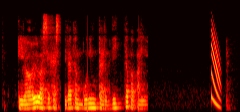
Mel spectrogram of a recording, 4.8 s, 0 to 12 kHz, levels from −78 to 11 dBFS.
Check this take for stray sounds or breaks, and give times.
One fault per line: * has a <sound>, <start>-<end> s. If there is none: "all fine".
* has a dropout, 1.2-1.3 s
* has a chirp, 4.2-4.4 s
